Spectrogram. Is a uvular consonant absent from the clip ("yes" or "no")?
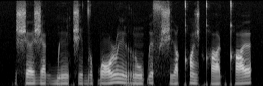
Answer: no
